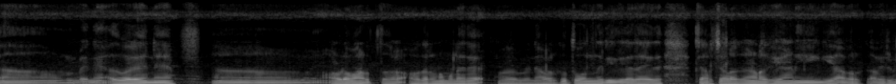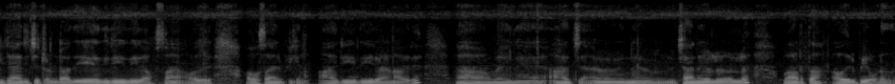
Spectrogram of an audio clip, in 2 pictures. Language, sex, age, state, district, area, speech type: Malayalam, male, 45-60, Kerala, Thiruvananthapuram, rural, spontaneous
